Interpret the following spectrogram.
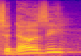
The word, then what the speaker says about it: Chidozie: start with a uh tutorial on how to pronounce your name it's Toad dozi the in the first in and my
